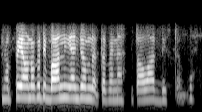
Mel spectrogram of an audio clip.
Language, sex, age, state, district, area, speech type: Santali, female, 18-30, West Bengal, Bankura, rural, conversation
